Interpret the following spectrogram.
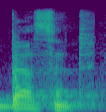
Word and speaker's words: Bessent: Cassidy um Mr bassant I'm always going to pronounce your name as if it was in south Louisiana and I'm going to pronounce it with a French bon as opposed to bessent that's what those folks in South Carolina do um I'll try let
